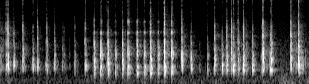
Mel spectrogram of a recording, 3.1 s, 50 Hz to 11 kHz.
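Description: Steady, rapid typing on an Akko 5075 mechanical keyboard resting on a lap, crisp close keystrokes clattering in quick irregular bursts with no talking.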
